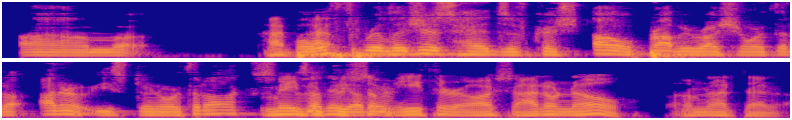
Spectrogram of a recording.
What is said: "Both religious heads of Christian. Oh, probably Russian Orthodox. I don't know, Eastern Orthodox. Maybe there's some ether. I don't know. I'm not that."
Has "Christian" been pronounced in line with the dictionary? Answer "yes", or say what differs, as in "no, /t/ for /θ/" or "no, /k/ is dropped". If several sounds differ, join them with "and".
no, /n/ is dropped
